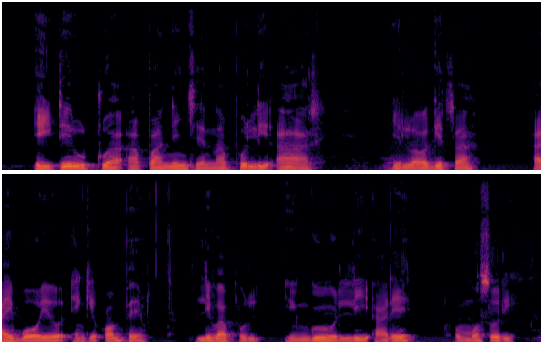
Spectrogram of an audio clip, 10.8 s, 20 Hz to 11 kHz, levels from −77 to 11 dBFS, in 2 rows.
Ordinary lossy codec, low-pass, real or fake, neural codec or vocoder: none; none; real; none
